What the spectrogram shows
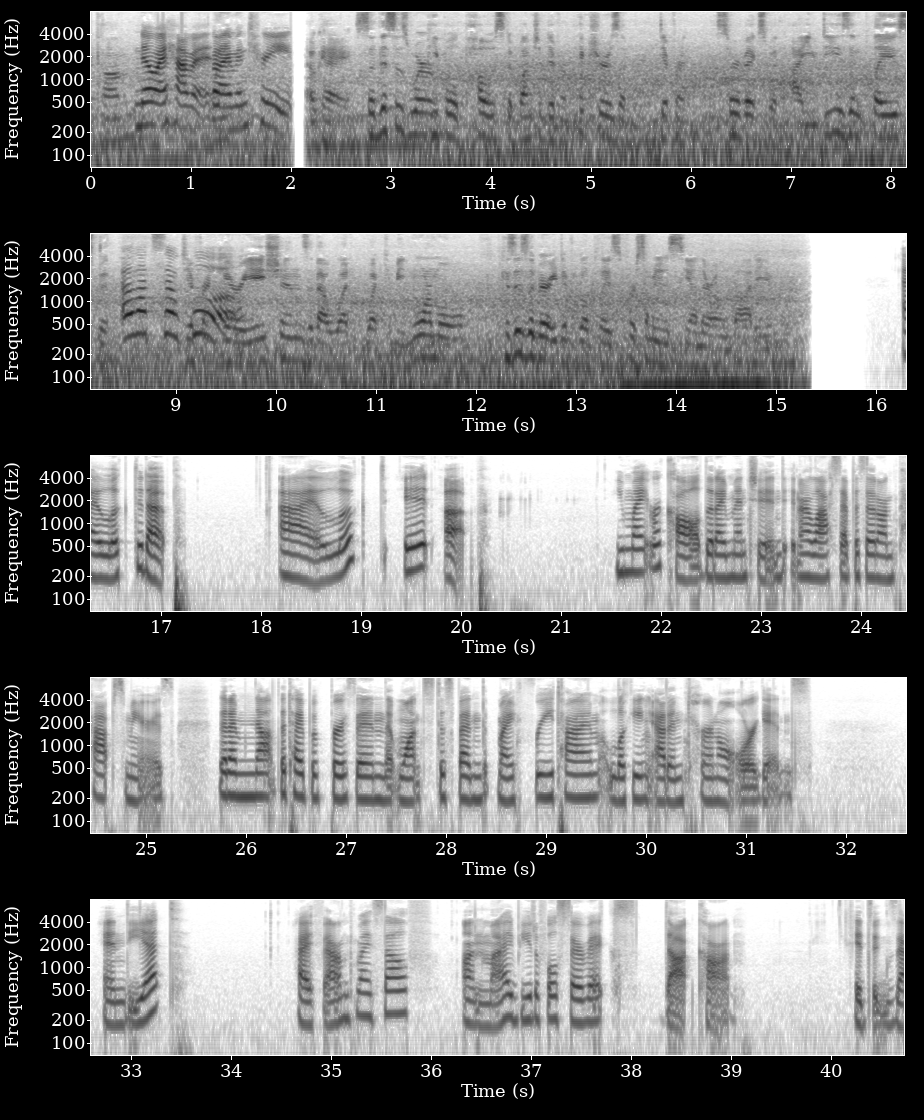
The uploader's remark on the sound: The interview took place on a sunny Friday afternoon. Sat outside in a little courtyard attached to the Planned Parenthood building. You may notice some background noise on the recording of the interview. Those are the sounds of 5:30pm at what is basically a 5-way intersection.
